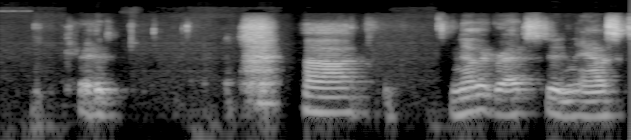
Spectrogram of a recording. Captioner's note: laughs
